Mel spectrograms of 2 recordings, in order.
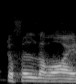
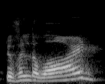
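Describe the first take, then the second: First: The phrase ends with a final, closing fall. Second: The phrase ends hanging, as if more follows. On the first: The thought ends here. The speaker calls it wrong. "I'm not saying to fill the void" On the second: There is something more to come. The speaker calls it right. "I'm not completing the sentence there"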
